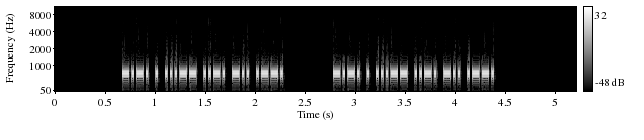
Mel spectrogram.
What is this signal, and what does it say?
Morse code, heard as a keyed tone, about 50 wpm, 700 Hz. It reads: CE3FDP CE3FDP
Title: DXCC-100 Call Signs - 6 Characters - Repeated 2x - 50wpm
